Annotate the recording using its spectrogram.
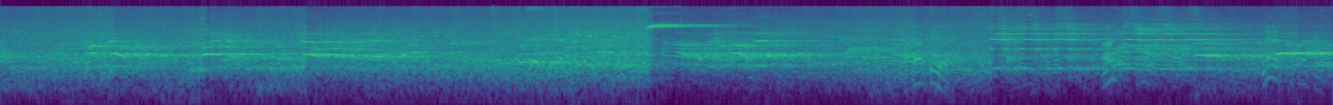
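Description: Players shout to each other across an echoing pool.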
